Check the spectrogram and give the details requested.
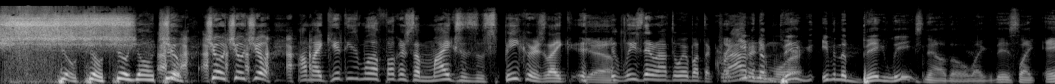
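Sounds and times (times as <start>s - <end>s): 
person shushing: 0.0s - 1.8s
speech: 0.6s - 10.5s
laughter: 1.3s - 3.5s.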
